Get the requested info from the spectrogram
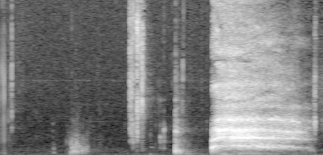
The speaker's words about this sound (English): So I am sipping on some of my favorite brew. It is the Local Buzz.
